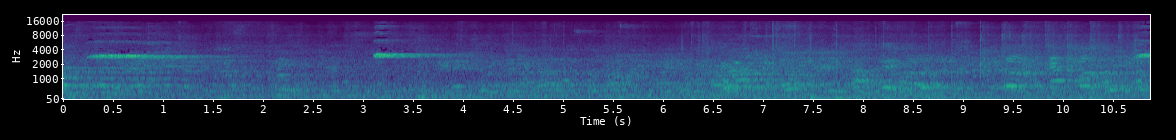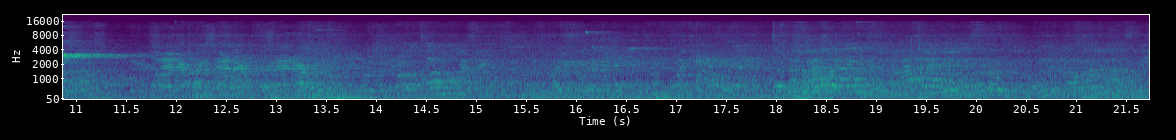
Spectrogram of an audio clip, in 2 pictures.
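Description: Referee's whistle blown in short blasts: once just after the start, again about three seconds in, and once more about eleven seconds in, over steady voices and chatter echoing in a gym.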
